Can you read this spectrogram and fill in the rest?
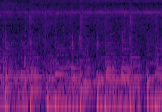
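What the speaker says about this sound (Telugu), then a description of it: "ఆయిల్ హీట్ అయిన తర్వాత మనం కట్ చేసి పెట్టుకున్న కాకరకాయని యాడ్ చేసుకోవాలి" Cut bitter gourd hits hot oil in a pan, a steady loud sizzle with rhythmic clatters of stirring, close and continuous with no talking.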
